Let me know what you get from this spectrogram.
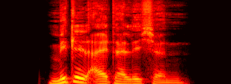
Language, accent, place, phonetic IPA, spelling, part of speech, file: German, Germany, Berlin, [ˈmɪtl̩ˌʔaltɐlɪçn̩], mittelalterlichen, adjective, De-mittelalterlichen.ogg
- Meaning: inflection of mittelalterlich: 1. strong genitive masculine/neuter singular 2. weak/mixed genitive/dative all-gender singular 3. strong/weak/mixed accusative masculine singular 4. strong dative plural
